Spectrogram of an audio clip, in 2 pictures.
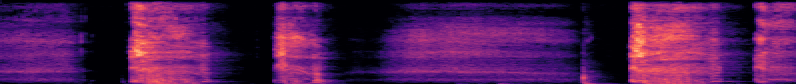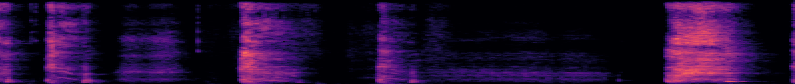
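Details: Persistent, annoying cough while studying: repeated harsh coughs, about ten over eight seconds, with throat clearing and breaths between.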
